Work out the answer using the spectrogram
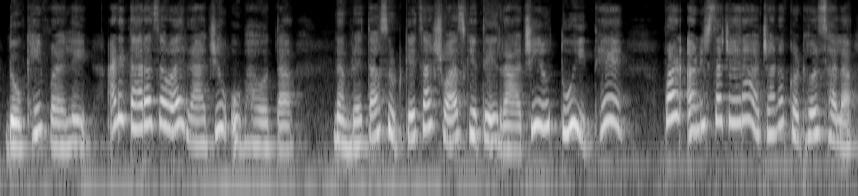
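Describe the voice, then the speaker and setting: Female storyteller, dramatic expressive narration, mellow tone, high voice. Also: moderate pace.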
